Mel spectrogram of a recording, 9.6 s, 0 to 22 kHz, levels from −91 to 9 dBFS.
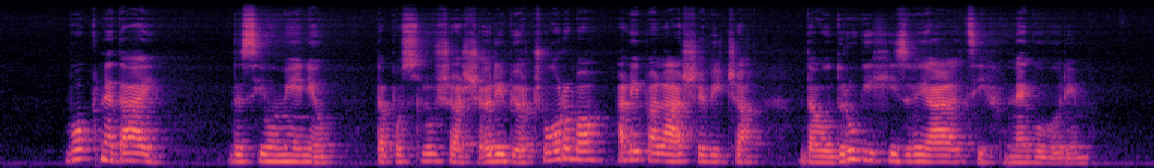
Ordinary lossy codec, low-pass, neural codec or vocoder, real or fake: none; 19.8 kHz; none; real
